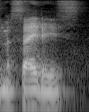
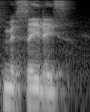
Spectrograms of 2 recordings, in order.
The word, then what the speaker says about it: Mercedes: Sorry, Chris, I've just got to correct your pronunciation there. You said Mercedes. – Yeah. – Well, according to Alf, it's Mercedes.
